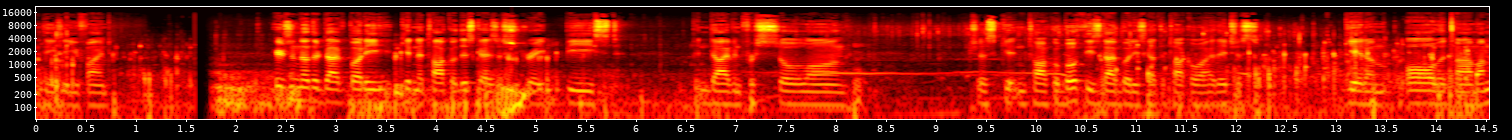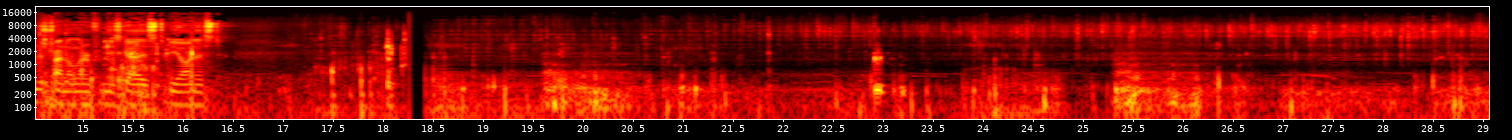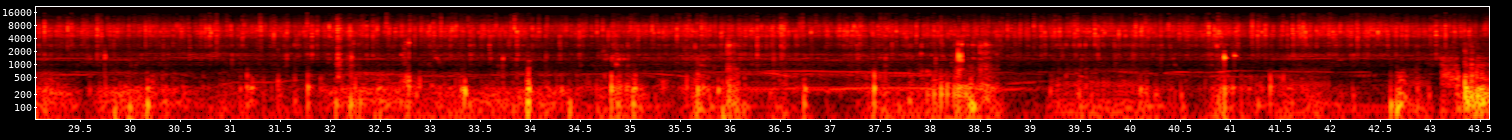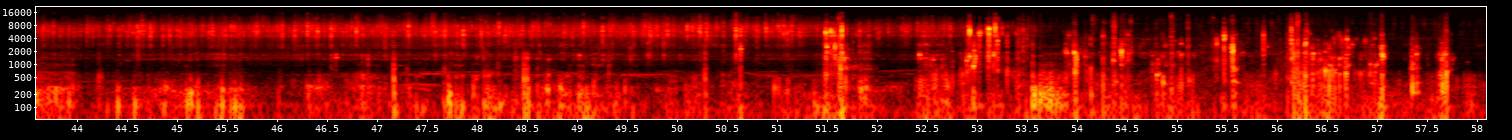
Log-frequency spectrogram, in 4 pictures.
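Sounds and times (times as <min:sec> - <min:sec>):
underwater seawater rumble: 0:00.0 - 0:58.0
water knocks and splashes: 0:10.5 - 0:16.2, 0:17.3 - 0:49.5, 0:50.1 - 0:58.0.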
